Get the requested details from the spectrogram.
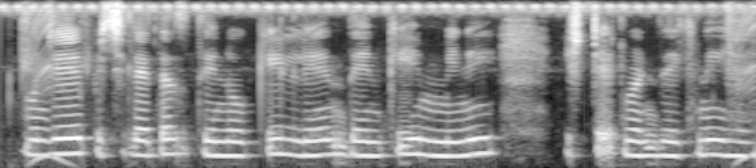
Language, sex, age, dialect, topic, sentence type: Hindi, female, 18-24, Kanauji Braj Bhasha, banking, statement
